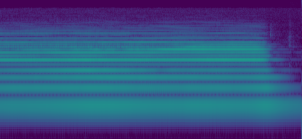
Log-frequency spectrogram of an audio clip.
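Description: A violin bowed on the D string sustains a steady F natural, fingered with the first and second fingers, as one clear held note of about a second and a half that fades at the end.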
